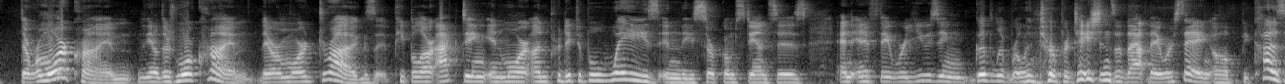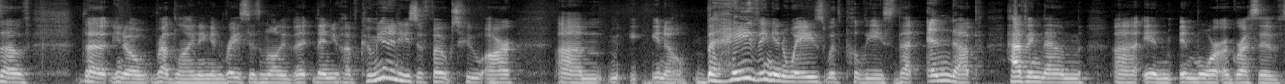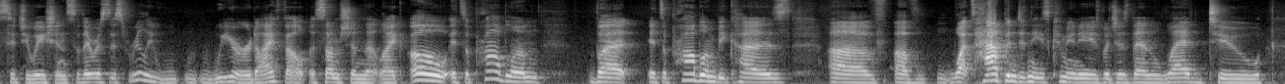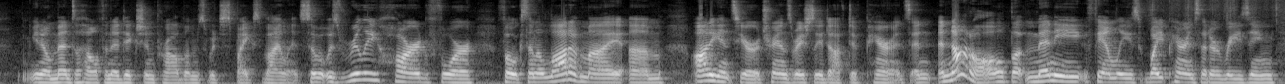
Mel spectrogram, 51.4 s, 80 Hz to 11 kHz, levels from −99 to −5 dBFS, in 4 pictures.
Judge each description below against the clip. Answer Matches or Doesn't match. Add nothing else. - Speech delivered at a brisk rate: Doesn't match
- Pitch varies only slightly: Doesn't match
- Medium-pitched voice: Matches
